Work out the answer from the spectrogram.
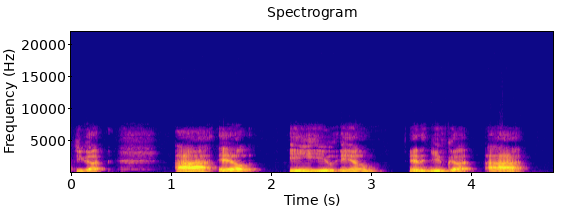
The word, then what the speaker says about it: ileum: So homonyms are words that pronounce the same way but have different meanings. An example, ilium. You got ilium and ilium, like you got ILEUM, and then you've got ILIUM.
